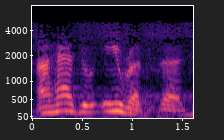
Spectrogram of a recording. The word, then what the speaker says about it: Ahasuerus: Ahasuerus. – I think it's pronounced Ahasuerus.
